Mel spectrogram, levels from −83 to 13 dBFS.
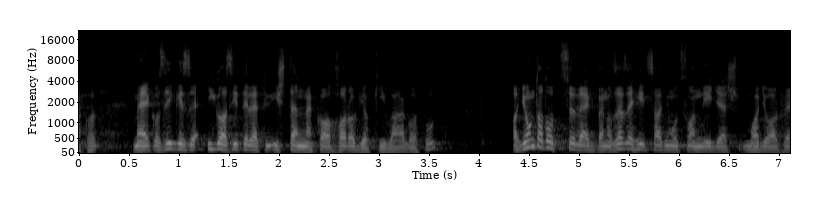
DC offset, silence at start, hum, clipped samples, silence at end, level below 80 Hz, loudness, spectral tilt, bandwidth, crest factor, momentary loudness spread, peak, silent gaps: under 0.1%; 0 s; none; under 0.1%; 0 s; -84 dBFS; -45 LUFS; -5 dB/octave; 15.5 kHz; 22 dB; 10 LU; -24 dBFS; none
